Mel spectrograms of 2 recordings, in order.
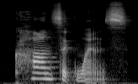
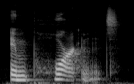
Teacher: all the rest of the syllables have to be reduced, meaning that those other vowels have to be pronounced as a schwa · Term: stress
